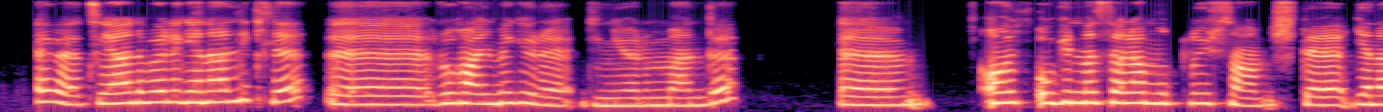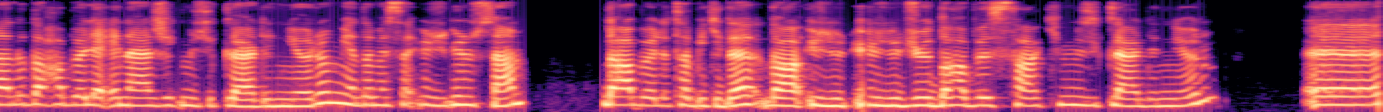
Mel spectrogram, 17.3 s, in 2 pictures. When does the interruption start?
none

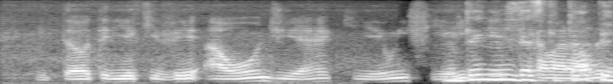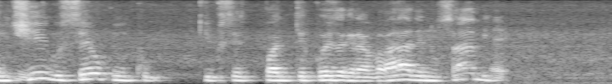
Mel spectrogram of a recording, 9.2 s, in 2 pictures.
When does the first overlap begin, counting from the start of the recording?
3.3 s

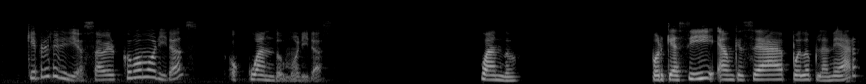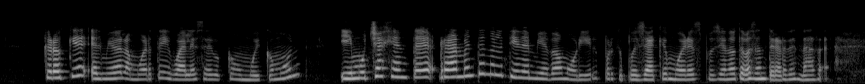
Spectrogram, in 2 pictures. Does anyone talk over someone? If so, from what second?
none

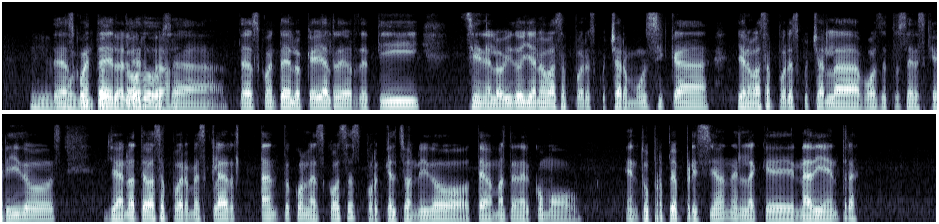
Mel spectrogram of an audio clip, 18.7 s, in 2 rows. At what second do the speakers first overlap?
0.5 s

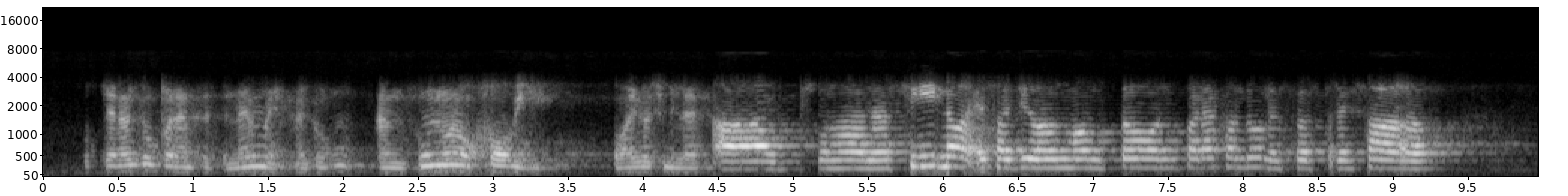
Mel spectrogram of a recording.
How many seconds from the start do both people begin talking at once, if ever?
none

